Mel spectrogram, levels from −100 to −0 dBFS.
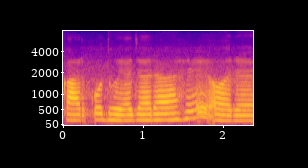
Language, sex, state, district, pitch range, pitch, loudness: Hindi, female, Uttar Pradesh, Jyotiba Phule Nagar, 175-190 Hz, 180 Hz, -15 LUFS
